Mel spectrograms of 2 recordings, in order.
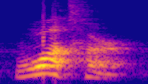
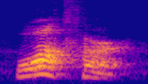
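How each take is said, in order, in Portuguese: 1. Sotaque americano, com o som de R pronunciado. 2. Sotaque americano, com o som de R pronunciado.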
